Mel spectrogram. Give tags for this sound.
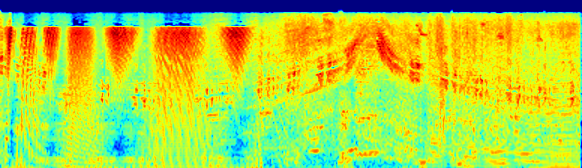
abstract; atmosphere; background; cinematic; dark; destruction; drone; futuristic; game; glitch; hit; horror; impact; metal; metalic; morph; moves; noise; opening; rise; scary; Sci-fi; stinger; transformation; transformer; transition; woosh

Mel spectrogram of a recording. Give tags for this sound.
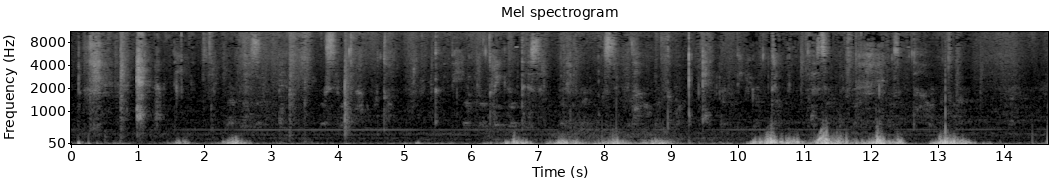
practice; moves; dance; dancing; counting

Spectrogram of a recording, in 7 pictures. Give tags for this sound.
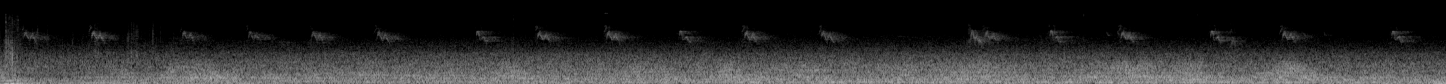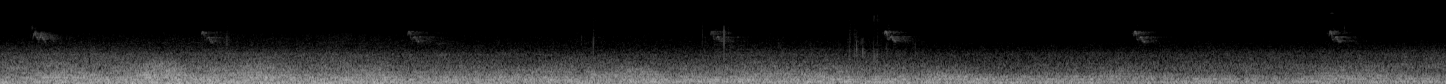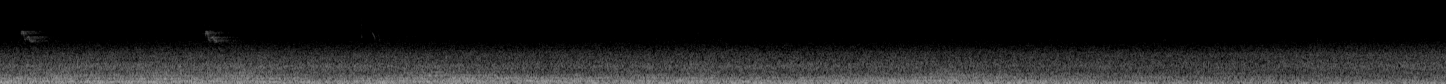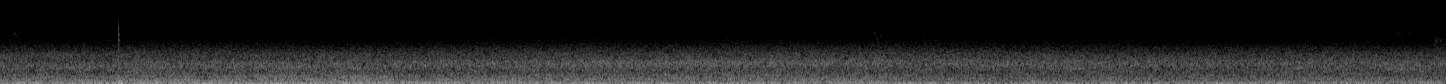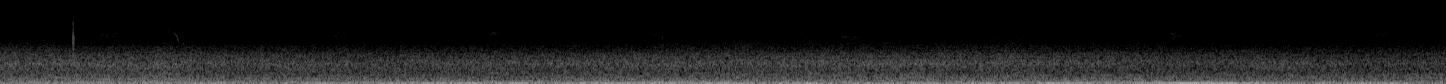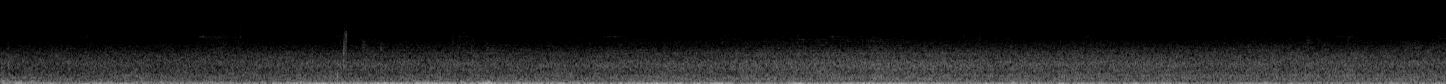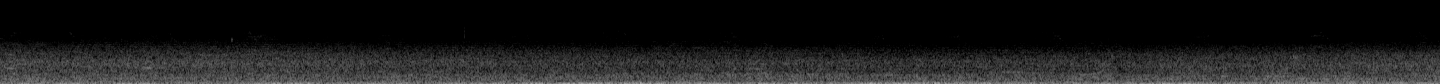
flightpath; clair; st; toronto; bird

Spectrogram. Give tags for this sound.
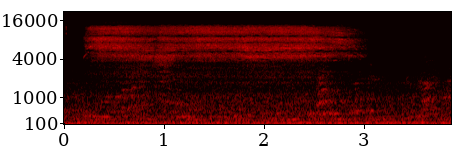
fizzle; blow; steam

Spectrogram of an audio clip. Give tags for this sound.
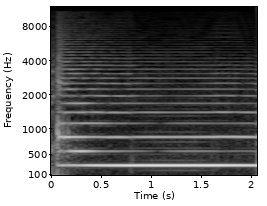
guitar; bass; multisample

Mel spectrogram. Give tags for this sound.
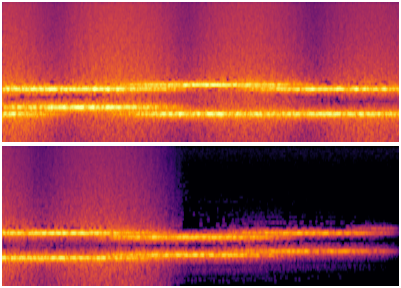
distorsion; bizarre; dreamlike; ring

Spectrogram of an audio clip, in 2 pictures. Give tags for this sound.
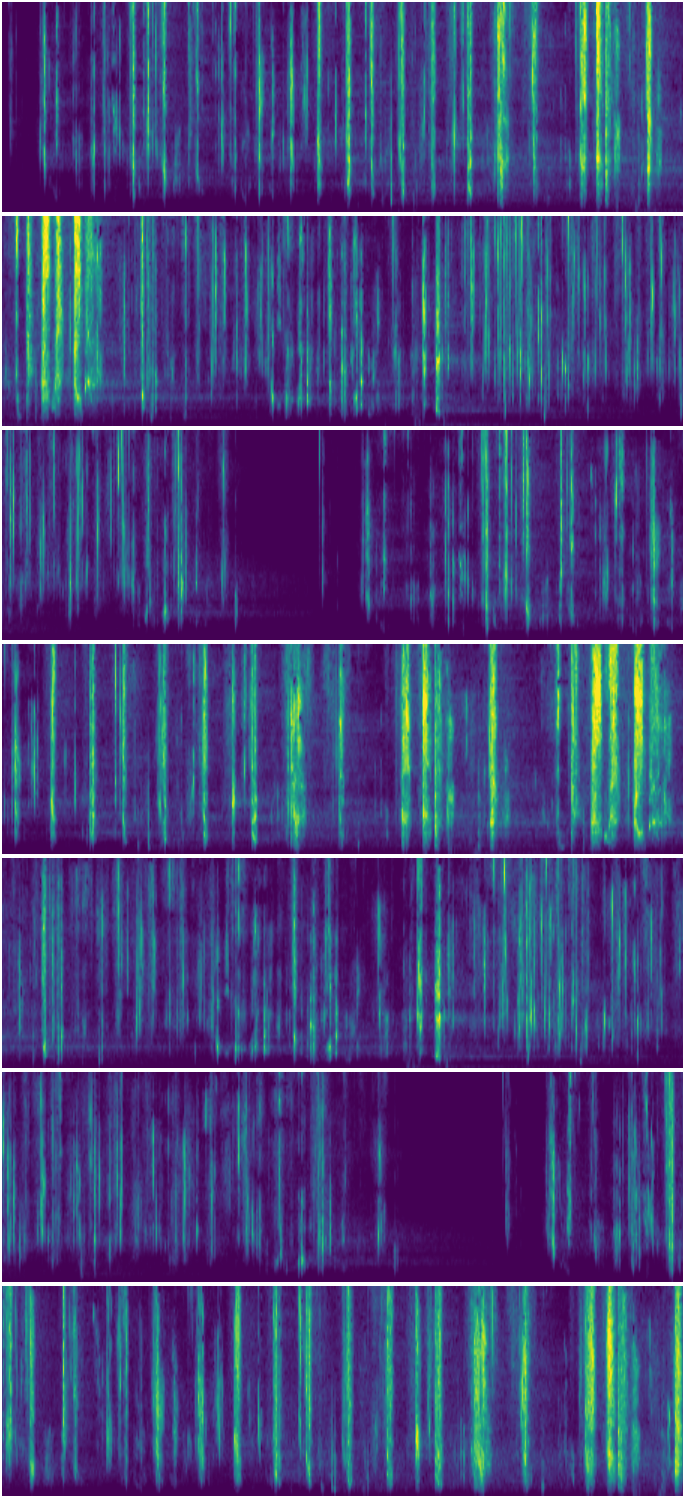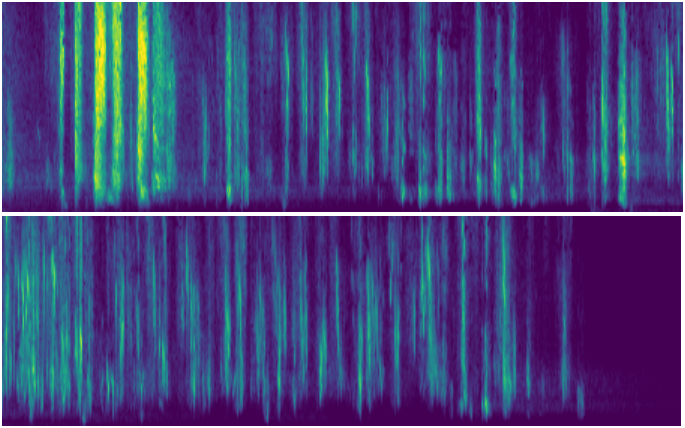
gross; eat; creature; monster; devour; squelch; animal; eating; gore; creepy; wet; flesh; blood; horror; slime; squishy; meat; consume; death; food

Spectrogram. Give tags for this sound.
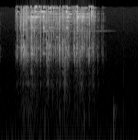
car; keys; shaking

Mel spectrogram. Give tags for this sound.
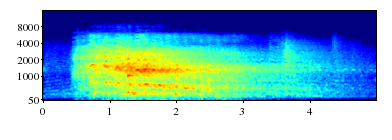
Creepy; reverb; Gate; Stinger; Closing; modulations; effects; me; chorus; Opening; Horror; Laugh; Close

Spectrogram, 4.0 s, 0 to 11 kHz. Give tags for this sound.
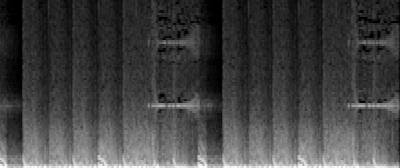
TLR; 120-bpm; NoizDumpster; noise; rhythm; percussion; VST; TheLowerRhythm; synth-drums; noise-music; loop

